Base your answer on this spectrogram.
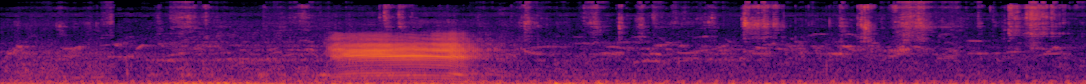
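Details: Brief, strongly harmonic call from tame cattle herded across a rice field, about half a second long and steady in pitch, set in a low, rumbling outdoor background with faint rustles.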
